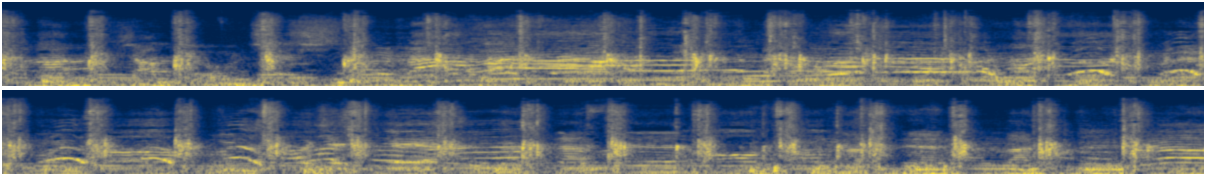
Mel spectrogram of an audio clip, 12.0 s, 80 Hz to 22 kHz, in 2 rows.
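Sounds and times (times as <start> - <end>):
group singing and shouting: 0.0 - 12.0
rhythmic hand-clapping: 0.0 - 12.0.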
